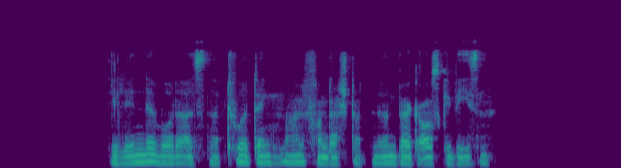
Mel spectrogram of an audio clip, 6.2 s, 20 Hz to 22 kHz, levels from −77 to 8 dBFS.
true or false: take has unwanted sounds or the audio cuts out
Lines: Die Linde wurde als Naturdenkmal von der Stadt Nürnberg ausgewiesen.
false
